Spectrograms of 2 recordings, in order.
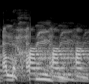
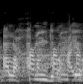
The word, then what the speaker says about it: আলহামদু: করি আলহামদুলিল্লাহি রাব্বিল আলামিন আলহামদু আমার বাপেরা গলা থেকে উচ্চারণ করবেন আলহামদু আলহামদুলিল্লাহ মানে হচ্ছে সমস্ত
